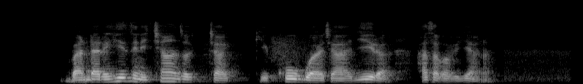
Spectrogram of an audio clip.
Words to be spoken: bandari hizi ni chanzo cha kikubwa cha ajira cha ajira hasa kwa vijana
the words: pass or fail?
fail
